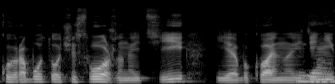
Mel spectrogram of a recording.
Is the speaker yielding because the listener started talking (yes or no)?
no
